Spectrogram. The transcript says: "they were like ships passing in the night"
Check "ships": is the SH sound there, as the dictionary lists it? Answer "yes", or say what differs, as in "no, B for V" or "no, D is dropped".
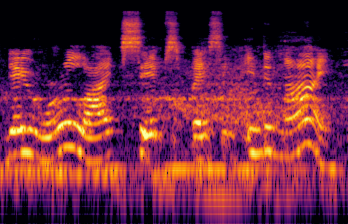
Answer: no, S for SH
